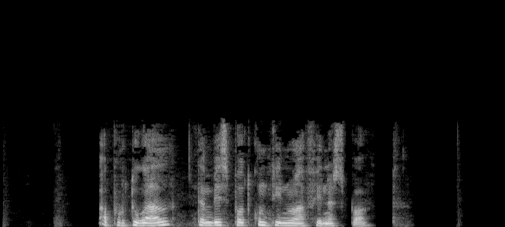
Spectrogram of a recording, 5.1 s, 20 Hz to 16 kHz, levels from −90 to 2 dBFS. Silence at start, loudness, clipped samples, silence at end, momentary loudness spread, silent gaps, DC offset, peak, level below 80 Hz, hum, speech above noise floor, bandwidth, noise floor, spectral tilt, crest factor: 1 s; -19 LUFS; under 0.1%; 1.4 s; 11 LU; none; under 0.1%; -2 dBFS; -60 dBFS; none; 52 dB; 7.6 kHz; -70 dBFS; -6.5 dB/octave; 18 dB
